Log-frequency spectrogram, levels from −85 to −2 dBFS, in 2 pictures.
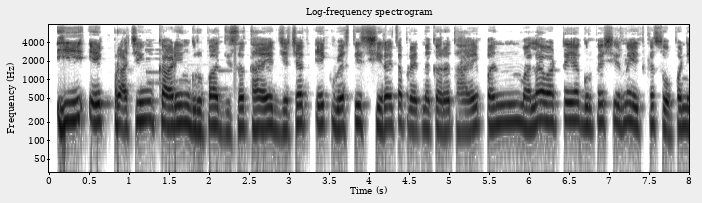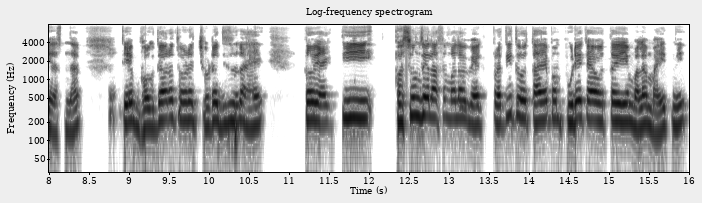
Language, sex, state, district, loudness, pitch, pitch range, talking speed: Marathi, male, Maharashtra, Dhule, -14 LUFS, 195 Hz, 175-210 Hz, 185 wpm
